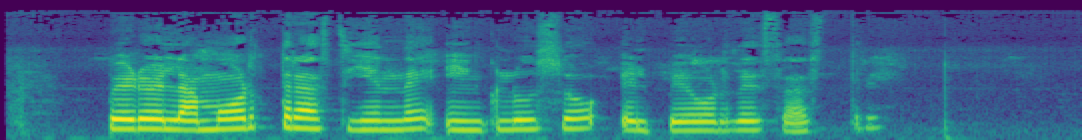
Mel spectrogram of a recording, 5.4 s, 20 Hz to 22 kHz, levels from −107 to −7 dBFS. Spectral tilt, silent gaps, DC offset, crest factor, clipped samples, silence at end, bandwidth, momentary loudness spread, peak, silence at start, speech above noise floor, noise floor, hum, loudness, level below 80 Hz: -4.5 dB/octave; none; under 0.1%; 16 dB; under 0.1%; 1 s; 16 kHz; 15 LU; -2 dBFS; 0.55 s; 41 dB; -58 dBFS; none; -17 LUFS; -58 dBFS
